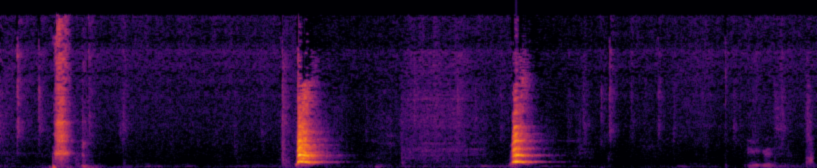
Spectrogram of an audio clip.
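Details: Doberman frightened by a prank, barking sparsely: a short yelp, then two loud, harsh barks roughly two seconds apart, with long quiet gaps and faint soft noises between.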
